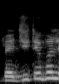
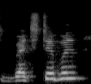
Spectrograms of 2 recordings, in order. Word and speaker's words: vegetable: pronounce so for example it's not vegetable it's vegetable where to put the stress conscious syllable emphasis um you know you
